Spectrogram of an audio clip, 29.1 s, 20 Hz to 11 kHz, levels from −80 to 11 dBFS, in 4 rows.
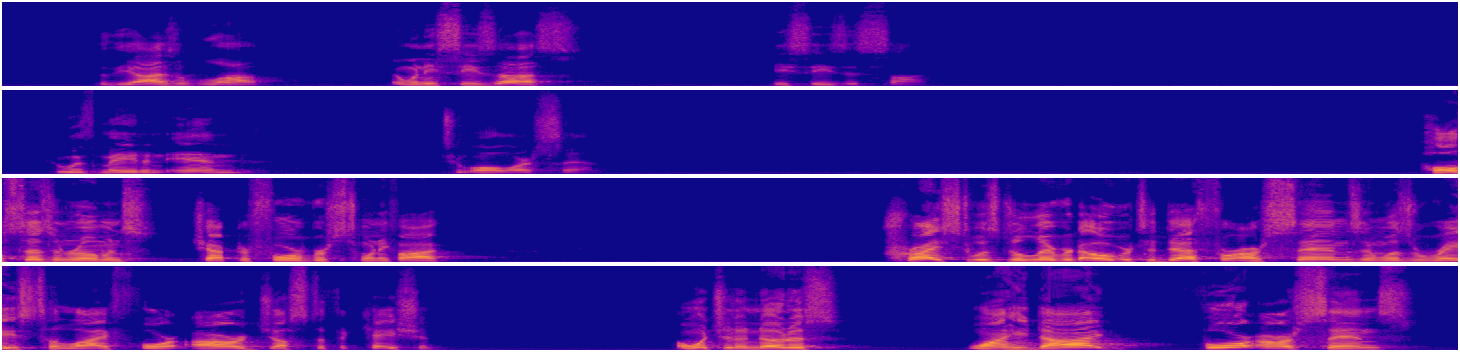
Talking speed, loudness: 120 wpm, -20 LUFS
